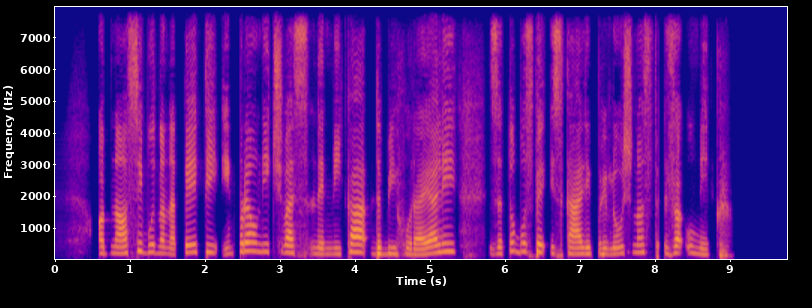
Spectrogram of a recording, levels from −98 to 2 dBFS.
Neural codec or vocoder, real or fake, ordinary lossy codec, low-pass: codec, 16 kHz, 1 kbps, X-Codec, HuBERT features, trained on balanced general audio; fake; none; none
